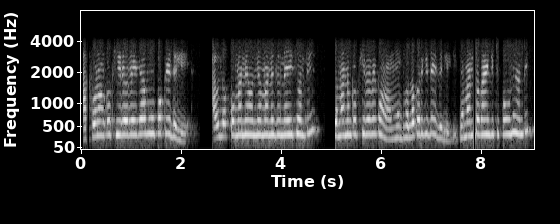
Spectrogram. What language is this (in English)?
Odia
